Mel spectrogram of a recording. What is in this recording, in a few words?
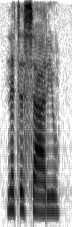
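"netzessàriu", female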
